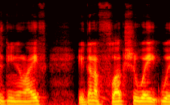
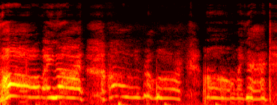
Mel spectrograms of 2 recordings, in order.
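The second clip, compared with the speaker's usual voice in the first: very high, slow, strained oh my God; stunned hype; 3 dB quieter, slower than usual. Retold or imitated. DJs reacting to the slavery line, squealing high. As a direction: squeal in disbelief. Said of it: "And they're like".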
